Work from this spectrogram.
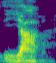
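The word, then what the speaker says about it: יה: And the way to read this Yod and Hey is Yah.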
